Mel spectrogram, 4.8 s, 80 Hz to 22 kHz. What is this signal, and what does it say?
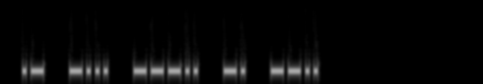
Morse code, heard as a keyed tone, about 28 wpm, spaced as for 20 wpm, 700 Hz. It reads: AB8NZ
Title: USA Call Signs - 5 Characters - 2x Character Spacing - 28wpm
